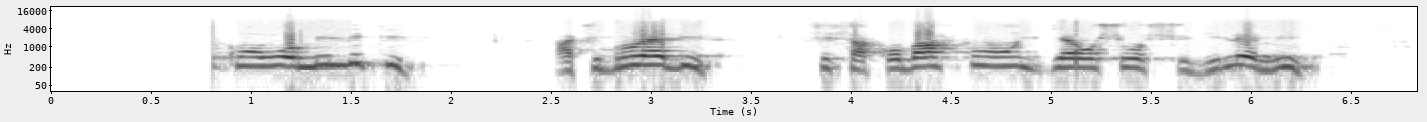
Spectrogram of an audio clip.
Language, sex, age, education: Yoruba, male, 15-29, tertiary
